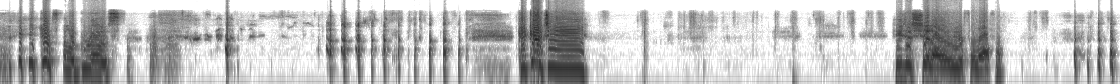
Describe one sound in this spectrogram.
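Stiff trading cards rustle and slide as they are flipped through by hand.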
